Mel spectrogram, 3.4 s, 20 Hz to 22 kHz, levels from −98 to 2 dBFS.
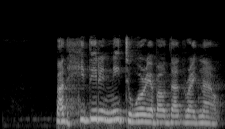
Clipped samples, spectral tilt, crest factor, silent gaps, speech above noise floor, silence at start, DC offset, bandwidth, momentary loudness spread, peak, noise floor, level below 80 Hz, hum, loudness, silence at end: under 0.1%; -5.5 dB/octave; 18 dB; none; 42 dB; 0.85 s; under 0.1%; 8 kHz; 6 LU; -22 dBFS; -81 dBFS; -76 dBFS; none; -39 LUFS; 0.1 s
